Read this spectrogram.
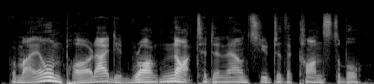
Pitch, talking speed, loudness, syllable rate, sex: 110 Hz, 225 wpm, -21 LUFS, 5.2 syllables/s, male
